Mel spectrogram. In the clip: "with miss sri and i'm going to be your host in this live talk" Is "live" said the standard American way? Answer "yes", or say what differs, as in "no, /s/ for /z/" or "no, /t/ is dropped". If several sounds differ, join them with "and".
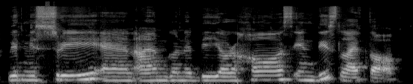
no, /f/ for /v/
